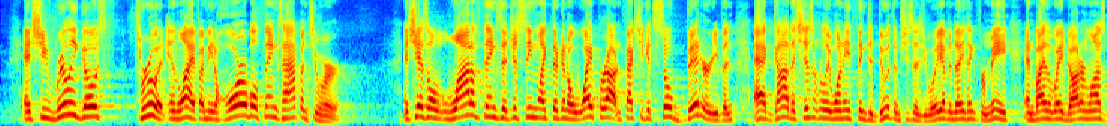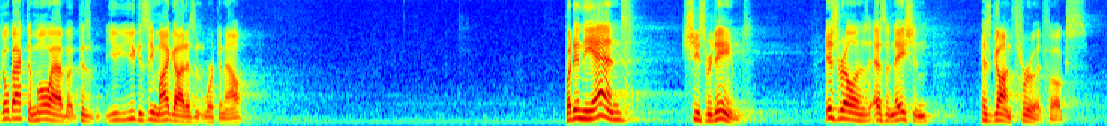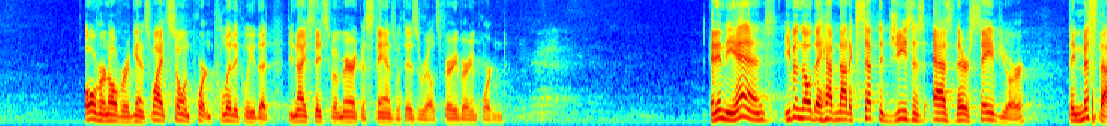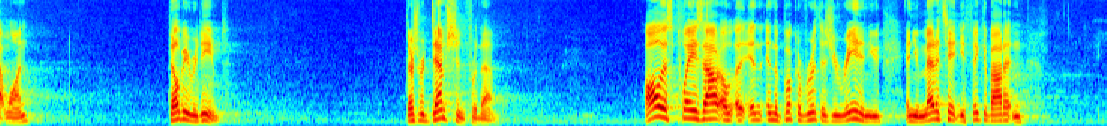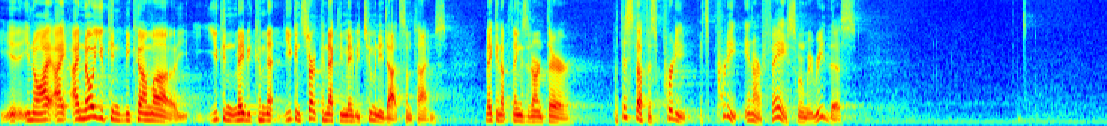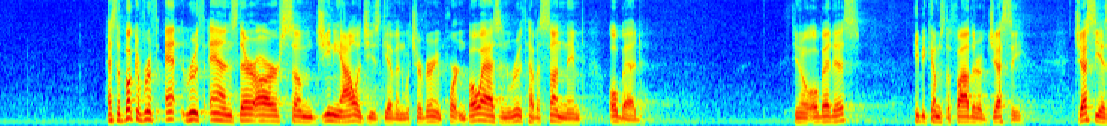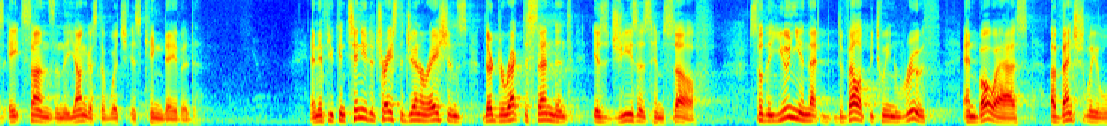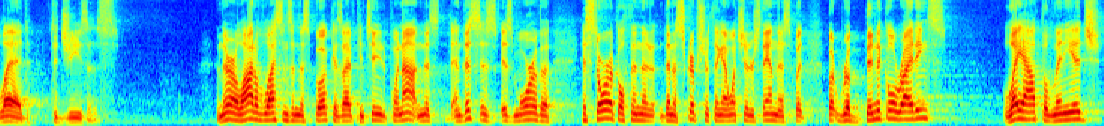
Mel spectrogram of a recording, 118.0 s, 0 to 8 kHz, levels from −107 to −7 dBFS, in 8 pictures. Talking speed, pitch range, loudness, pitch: 170 wpm, 125-180 Hz, -17 LUFS, 155 Hz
